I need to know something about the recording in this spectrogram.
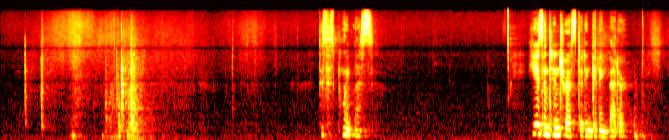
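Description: A young woman speaks quietly and tensely, close by.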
